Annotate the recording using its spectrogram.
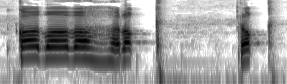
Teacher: Jadi dia nahan, tertahan dulu nafasnya baru keluar. Qadha rok. Jadi jadi tahan keluar, tahan percikan. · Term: kaf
